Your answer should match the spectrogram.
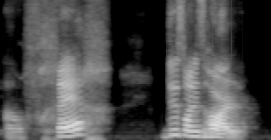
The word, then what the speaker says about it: frère: French R is not easy. You can try to do it on your own. Un frère. I pronounce everything, but not my last E because it's mute. There's no accent on it, so I'm not going to pronounce it.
